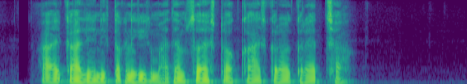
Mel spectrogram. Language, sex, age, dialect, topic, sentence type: Maithili, male, 18-24, Bajjika, banking, statement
